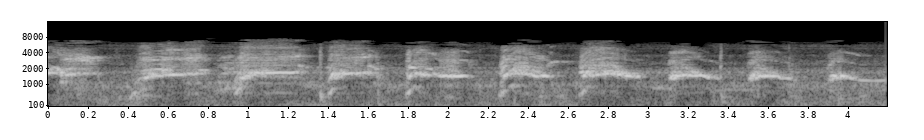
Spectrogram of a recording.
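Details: Young male Mameshiba, a small Shiba Inu dog, at a Japanese breeder's kennel, giving a steady series of short whiny yips about twice a second, each with a rising-then-falling squeal, clear and close.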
